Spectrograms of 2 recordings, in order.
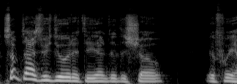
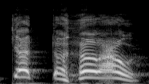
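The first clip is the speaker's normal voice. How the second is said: high, loud, drawn-out yell; furious shout; 10 semitones higher, 10 dB louder, slower than usual. Retold or imitated. Father kicks friend out of house, furious screamed order. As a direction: explode and throw him out.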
